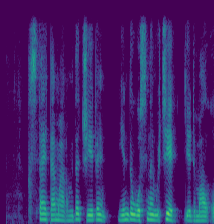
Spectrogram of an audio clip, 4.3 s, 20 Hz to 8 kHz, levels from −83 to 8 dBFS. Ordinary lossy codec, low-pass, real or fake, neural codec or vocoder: none; 7.2 kHz; fake; codec, 24 kHz, 0.9 kbps, WavTokenizer, small release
